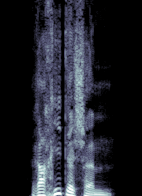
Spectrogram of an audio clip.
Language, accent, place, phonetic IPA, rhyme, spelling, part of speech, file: German, Germany, Berlin, [ʁaˈxiːtɪʃm̩], -iːtɪʃm̩, rachitischem, adjective, De-rachitischem.ogg
- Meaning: strong dative masculine/neuter singular of rachitisch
